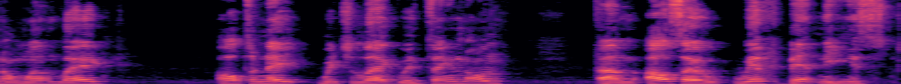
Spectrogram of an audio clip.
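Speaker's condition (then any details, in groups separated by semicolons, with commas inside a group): Brain injury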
